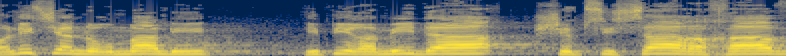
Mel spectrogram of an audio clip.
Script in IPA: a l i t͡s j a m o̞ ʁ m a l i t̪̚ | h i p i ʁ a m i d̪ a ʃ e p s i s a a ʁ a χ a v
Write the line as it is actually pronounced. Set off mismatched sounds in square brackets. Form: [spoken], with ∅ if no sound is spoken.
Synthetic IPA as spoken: a l i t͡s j a [n] o̞ ʁ m a l i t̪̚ | h i p i ʁ a m i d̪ a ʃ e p s i s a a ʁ a χ a v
